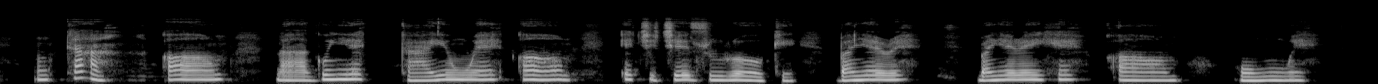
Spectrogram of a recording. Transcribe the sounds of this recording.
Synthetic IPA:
ŋ̩˨kʰa˦˨ | ɔ˦m̩˦ | na˨a˨ɡʊ˦ɲe˦ | ka˨ɣɪ˦ŋʷe˦ɔ˦m̩˦ | e˦t͡ʃi˨t͡ʃe˦zu˦ɾo˦˨o˨kʰe˨˦ | ba˨ɲe˦ɾe˦i˦he˦ | ɔ˦m̩˦ | o˨ŋʷu˦ŋʷe˦

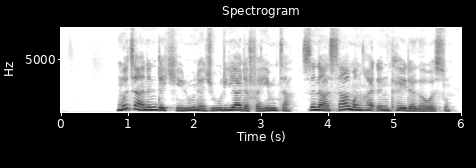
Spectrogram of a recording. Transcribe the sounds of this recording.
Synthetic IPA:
mʊ˦taː˨nɛ˦nda˨kʲʰeː˨nuː˦na˨d͡ʒuː˦ɽɪ˦jaː˦da˨ɸɐ˨hɪ˦mtaː˨sʊ˦naː˨saː˦mʊ˨ŋɦa˦ɗɪ˨ŋkʰa˦˨jdɐ˨ɡa˨wɐ˦su˦ʔ

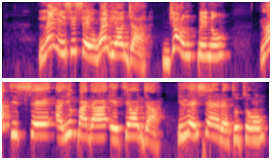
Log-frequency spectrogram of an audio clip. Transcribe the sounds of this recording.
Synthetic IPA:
lɛ˦jĩ˧˦si˦ʃe˧i˨wa˨˦di˧ɔ˧d͡ʒa˨ | d͡ʒɔ̃˦˨n˧˦k͡pĩ˧nũ˧ | la˦ti˧ʃe˧a˨ji˨˦k͡pa˧da˧e˨ti˧˦ɔ˧d͡ʒa˨ | i˧le˦˧ʃɛ˦ɛ˦˨ɾɛ˨tũ˧tũ˧

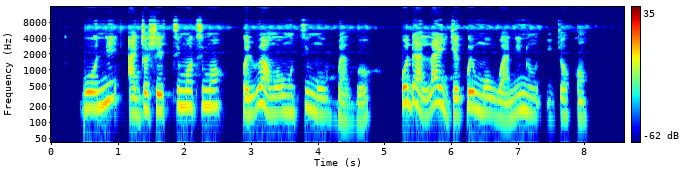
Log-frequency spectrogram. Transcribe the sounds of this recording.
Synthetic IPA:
mo˨nĩ˦a˦˨d͡ʒɔ˧ʃe˧ti˦mɔ̃˦ti˦mɔ̃˦ | k͡pɛ˨lu˨˦a˦˨w̃ɔ̃˧o˧hũ˧ti˦mo˧ɡ͡ba˨ɡ͡bɔ˨˦ | ko˦da˦˨la˨˦i˦˨d͡ʒɛ˨˦k͡pe˦mo˧wa˨nĩ˨˦nũ˦i˦˨d͡ʒɔ˧kɔ̃˧

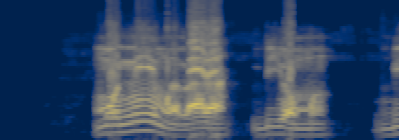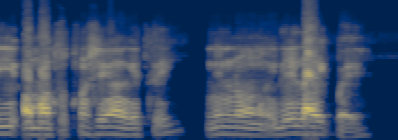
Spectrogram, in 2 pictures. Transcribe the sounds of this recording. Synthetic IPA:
mo˧nĩ˦i˦˨mã˨la˨˦ɾa˧ | bi˦ɔ˧mã˧ | bi˦ɔ˧mɔ̃˧tũ˦tũ˦ʃe˧ɾ̃ã˦˧ɾe˧ti˦ | nĩ˦nũ˦˧ḭ˧le˦la˦i˦˨k͡pɛ˨˦

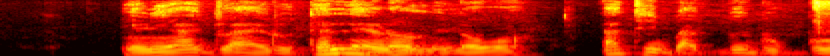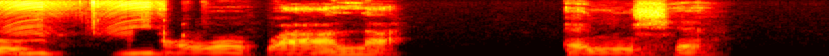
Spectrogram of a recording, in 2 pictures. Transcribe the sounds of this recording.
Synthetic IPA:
i˧ɾ̃ĩ˧a˧d͡ʒɔ˨a˨ɛ˨ɾo˨tɛ˦lɛ˦˨˦ɾ̃ã˦˨mĩ˨˦lɔ˦wɔ˦la˦ti˧ɡ͡ba˨ɡ͡be˨˦bo˧ɡ͡bo˧ | a˨w̃ɔ̃˧wa˨a˦la˦˨ | ɛ˧nĩ˧ʃɛ˦

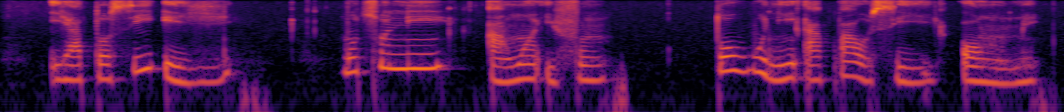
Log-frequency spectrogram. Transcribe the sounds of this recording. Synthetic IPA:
i˨ja˨tɔ˨si˨˦e˦˨ji˨˦ | mo˧tũ˦nĩ˦ | a˦˨w̃ɔ̃˧ʔi˨fũ˧ | to˦wu˦˨nĩ˨˦ʔa˧k͡pa˦o˦˨si˨˧ɔ˧ɾ̃ũ˨mĩ˧

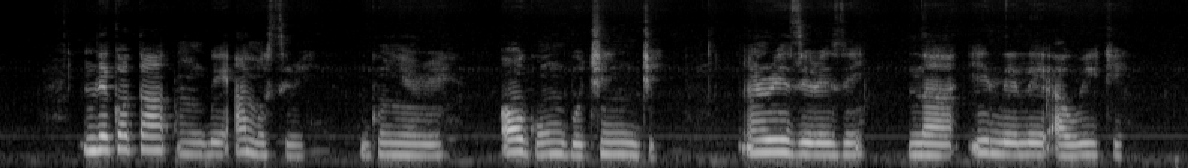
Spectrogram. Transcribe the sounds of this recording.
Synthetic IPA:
n̩˦de˦kɔ˦ta˦ŋ͡m̩˨ɡ͡be˨ʔa˦mʊ˨si˨ɾi˨ | ɡu˨ɲe˨ɾe˨ | ɔ˦ɡʊ˨ŋ͡m̩˦ɡ͡bo˨t͡ʃi˦n̩˦d͡ʒi˨ | n̩˦ɾi˦zi˨ɾe˨zi˦ | na˨i˦le˦le˦a˨wi˦kʰe˦

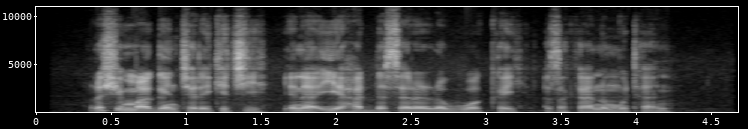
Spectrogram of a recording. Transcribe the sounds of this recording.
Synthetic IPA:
ɽɐ˦ʃɪ˨mːaː˦ɡɐ˨nt͡ʃe˨ɾɪ˨kʲɪ˦t͡ʃiː˦jɐ˦naː˨ʔɪ˦ja˨ɦa˦dːɐ˨sɐ˨ɾɐ˨ɽɐ˨bʊ˦wɐ˦kʰa˦˨jʔa˨sʼɐ˨kaː˦nɪ˦mːʊ˦tʰa̰ː˨nḛː˦

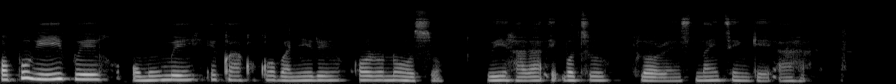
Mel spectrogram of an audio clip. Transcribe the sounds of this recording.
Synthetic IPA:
ɔ˨pʊ˦ɡɪ˨i˦kʷe˦ɔ˨mʊ˨m̩˦me˦ɪ˦kɔ˨a˨kʊ˦kɔ˦ba˨ɲe˦ɾe˦ɔ˦ɾʊ˦nɔ˦˨sʊ̰˨ | we˨˦ɦa˨ɾa˦ʔɪ˦k͡pɔ˦tʊ˦ | flɔ˨ɾɛ˨n˨sna˦ɪ˦tɪ˨ŋ̩˦ɡe˨a˦ɦa˨

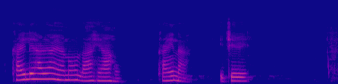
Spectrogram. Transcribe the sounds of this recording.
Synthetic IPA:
kʰa˨ɪ˦le˦ɦa˦ɾɪ˦a˦ɲa˦nʊ˦la˨a˦ɦɪ˦a˦ɦʊ˨ | kʰa˨ɣɪ˦na˨ | e˨t͡ʃe˦ɾe˦

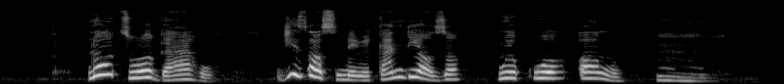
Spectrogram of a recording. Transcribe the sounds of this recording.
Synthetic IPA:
no˦tu˨o˦ɡa˨a˦ɦʊ˨ | d͡ʒi˦zɔ˨sme˨ɾe˨ka˨n̩˦dɪ˦ɔ˨zɔ˦ | ŋʷe˦kʷu˦o˦ɔ˦ŋʊ˨ | m̩˨m̩˨

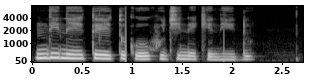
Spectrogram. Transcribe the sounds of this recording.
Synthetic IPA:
n̩˦dɪ˦ne˨˦to˦e˦to˦ko˨o˦kʷu˦t͡ʃi˦ne˦ke˨ne˨du˦

